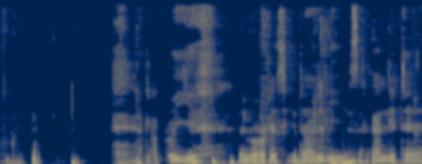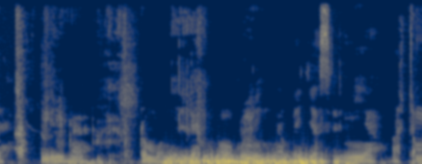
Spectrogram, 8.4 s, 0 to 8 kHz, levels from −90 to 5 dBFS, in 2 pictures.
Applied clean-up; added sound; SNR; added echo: neural mask model RNNoise.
